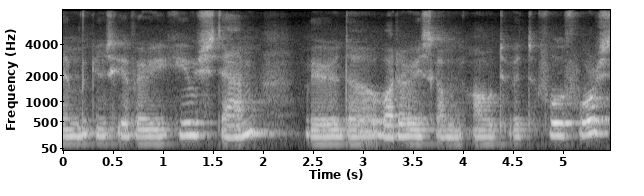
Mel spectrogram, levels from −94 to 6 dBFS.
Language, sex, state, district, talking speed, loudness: English, female, Sikkim, Gangtok, 175 wpm, -18 LUFS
